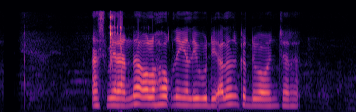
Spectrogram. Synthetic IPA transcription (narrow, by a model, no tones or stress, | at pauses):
ʔasmiɾandaɔlɔɦɔk̚niŋaliwudialɔnkəduawaɲt͡ʃaɾa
